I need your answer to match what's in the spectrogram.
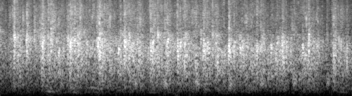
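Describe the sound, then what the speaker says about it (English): Conference audience gives a steady, loud round of applause, dense and continuous throughout, with no talk over it. "Much louder, a round of applause"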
